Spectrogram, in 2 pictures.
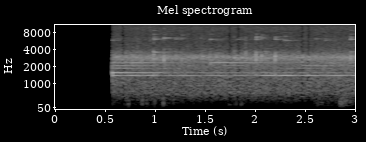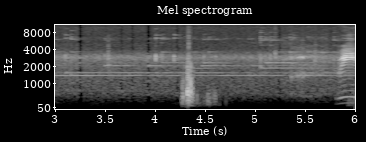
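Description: Wind chimes ringing gently, several high metallic tones overlapping and fading in and out. A single short, loud knock-like sound comes about four seconds in.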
